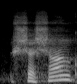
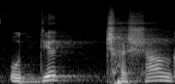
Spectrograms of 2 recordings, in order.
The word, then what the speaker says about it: उद्यच्छशांक: निकलने वाला है, शशांक शब्द ही निकलने वाला है, पर अभी उच्चारण में उसको शशांक उच्चारित न करके उद्यत छशांक बोलना है।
